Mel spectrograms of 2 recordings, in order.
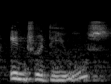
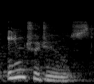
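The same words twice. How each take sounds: First: "introduce" ending in "dues", pitch rising; "introduce" with a mistaken "dues" ending; wrong pronunciation. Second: "introduce" ending in a j-like "juce"; correct pronunciation. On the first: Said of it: "not dues". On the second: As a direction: say "introduce" with "juce" at the end, not "dues". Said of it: "I didn't say introduce". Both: Shown as a demonstration.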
